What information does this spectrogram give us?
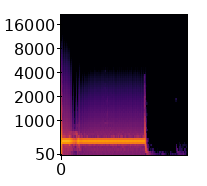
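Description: A single steady telephone line tone heard while a call is being placed, one clean mid-pitched beep holding for just under a second before cutting off abruptly into silence.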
